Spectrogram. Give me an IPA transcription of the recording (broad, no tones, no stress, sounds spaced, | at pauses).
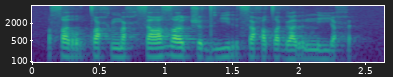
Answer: sˤ a r tˤ ʌ ħ ŋ͡m ʌ ħ s a zˤ i ʈ͡ʂ ə dʱ i r s ʌ ħ ə tˤ ə ɡ a r n i ħ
